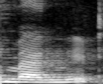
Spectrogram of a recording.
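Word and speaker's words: magnet: मतलब कुछ वर्ड्स होते हैं जिनमें जी अगर एन से पहले आया है तो वहाँ पर हम जी को प्रोनाउंस करते हैं। जैसे मैग्नेट, यहाँ पर जी के बाद एन आया लेकिन यहाँ पर जी को हम प्रोनाउंस कर रहे हैं।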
